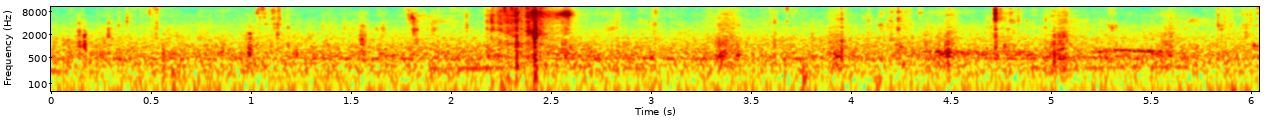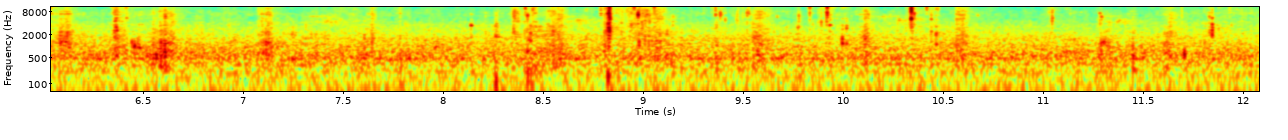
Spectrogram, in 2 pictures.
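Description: Close-up chewing and eating of hand-mixed rice with katla fish, with many small wet clicks and crackles and one louder crunch about two seconds in.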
